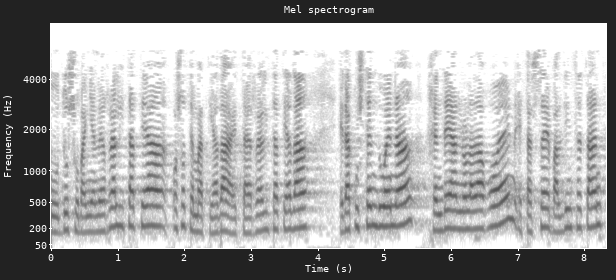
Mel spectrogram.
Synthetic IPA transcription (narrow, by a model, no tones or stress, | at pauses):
ud̪usuβajɲane̞re̞alit̪at̪e̞ao̞so̞t̪e̞mat̪iað̞ae̞t̪ae̞re̞alit̪at̪e̞aða | e̞ɾakust̪e̞nd̪ue̞naʝe̞nd̪e̞ano̞laðaɣ̞o̞e̞ne̞t̪ase̞βald̪int͡se̞t̪an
